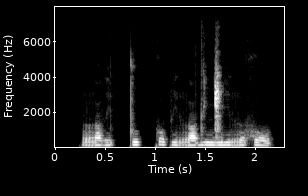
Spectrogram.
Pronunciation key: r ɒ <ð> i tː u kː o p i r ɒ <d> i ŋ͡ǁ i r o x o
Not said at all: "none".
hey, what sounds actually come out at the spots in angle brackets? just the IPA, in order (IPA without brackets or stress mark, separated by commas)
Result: ð, d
